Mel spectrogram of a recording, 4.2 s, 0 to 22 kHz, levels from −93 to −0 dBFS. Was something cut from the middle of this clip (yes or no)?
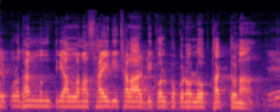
no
